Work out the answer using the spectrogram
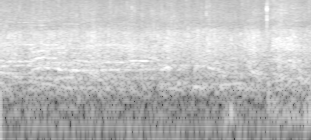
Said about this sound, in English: Come on, let's stand to our feet. Let's clap our hands right now. Will you thank God for His power? Thank God for His power.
